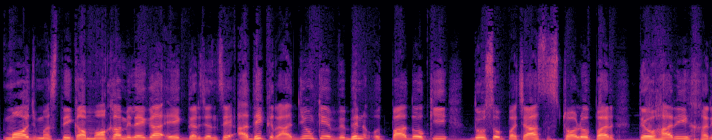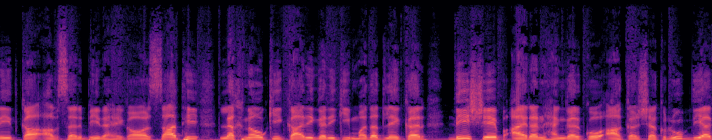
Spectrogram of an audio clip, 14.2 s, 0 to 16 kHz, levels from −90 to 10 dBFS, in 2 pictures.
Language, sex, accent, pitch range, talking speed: Hindi, male, native, 135-195 Hz, 170 wpm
